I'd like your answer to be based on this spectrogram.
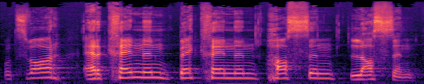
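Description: A man's voice: high voice, takes it slowly, fairly bright tone, smooth. A man preaching a sermon, fervent and exclamatory, often breaking in with eager interjections. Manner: fervent, exclamatory, with frequent "hey" and "wow".

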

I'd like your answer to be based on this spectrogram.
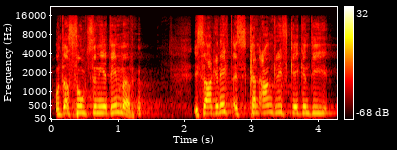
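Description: High-voiced man preaching in an echoey hall. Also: moderate pace. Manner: lively, mixes English phrases into German. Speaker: pastor. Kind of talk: sermon.

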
